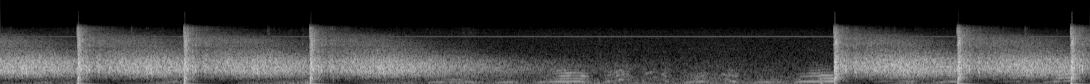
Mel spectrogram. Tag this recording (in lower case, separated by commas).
gunfire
